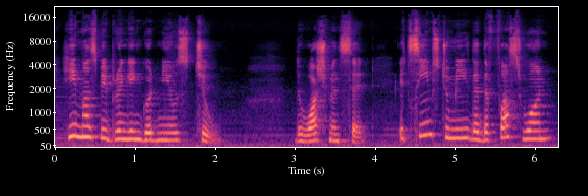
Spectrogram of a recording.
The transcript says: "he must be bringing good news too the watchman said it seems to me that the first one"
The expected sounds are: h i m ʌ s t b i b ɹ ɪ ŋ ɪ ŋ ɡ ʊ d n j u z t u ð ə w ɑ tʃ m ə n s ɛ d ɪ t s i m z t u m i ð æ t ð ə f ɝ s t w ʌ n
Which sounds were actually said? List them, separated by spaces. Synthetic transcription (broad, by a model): h i m ʌ s t b i b ɹ ɪ ŋ ɪ ŋ ɡ ʊ d n j u z t u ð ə w ɑ tʃ m ə n s ɛ d ɪ t s i m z t u m i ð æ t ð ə f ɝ s t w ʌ n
